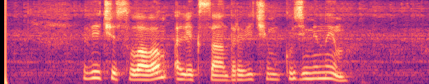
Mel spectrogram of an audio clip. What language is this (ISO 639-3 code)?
rus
